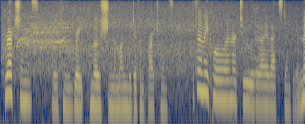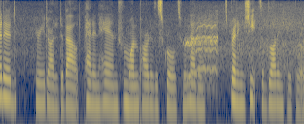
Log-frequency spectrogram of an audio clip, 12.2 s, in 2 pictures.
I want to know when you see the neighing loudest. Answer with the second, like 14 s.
10 s.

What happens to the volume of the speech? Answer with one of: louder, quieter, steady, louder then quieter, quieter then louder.
steady.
